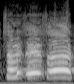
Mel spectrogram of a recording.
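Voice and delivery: very high, very loud frantic yelp; recruit panicking. Retold or imitated. Recruit sure the bee is on him, very high loud panic. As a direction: squeal it in full panic.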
